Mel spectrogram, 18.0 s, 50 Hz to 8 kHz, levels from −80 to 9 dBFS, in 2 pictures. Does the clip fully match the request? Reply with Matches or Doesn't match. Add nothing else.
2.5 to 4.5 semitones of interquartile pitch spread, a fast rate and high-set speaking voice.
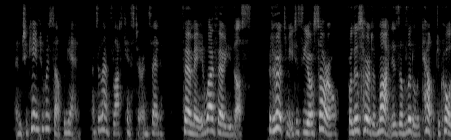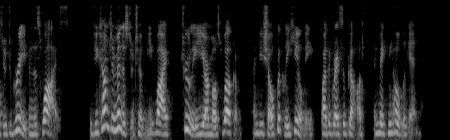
Doesn't match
